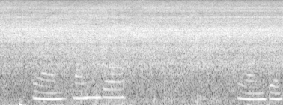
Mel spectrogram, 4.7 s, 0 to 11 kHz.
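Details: Magnetostrictive ultrasonic scaler used on a typodont, mandibular anterior sextant, operator seated at 9 o'clock, dental hygiene training demo: steady high water-spray hiss with short tonal squeals as the tip adapts along tooth surfaces.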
